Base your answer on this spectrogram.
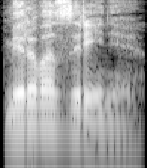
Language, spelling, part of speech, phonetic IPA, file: Russian, мировоззрение, noun, [mʲɪrəvɐz(ː)ˈrʲenʲɪje], Ru-мировоззрение.ogg
- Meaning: worldview, weltanschauung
